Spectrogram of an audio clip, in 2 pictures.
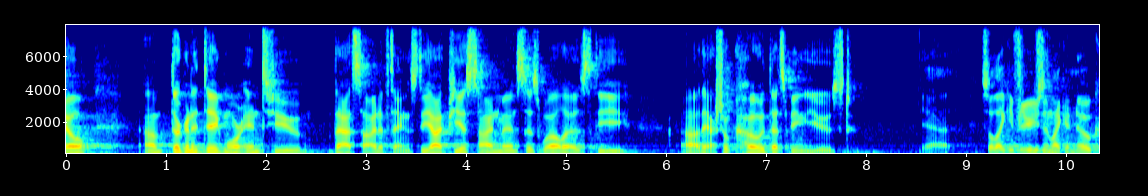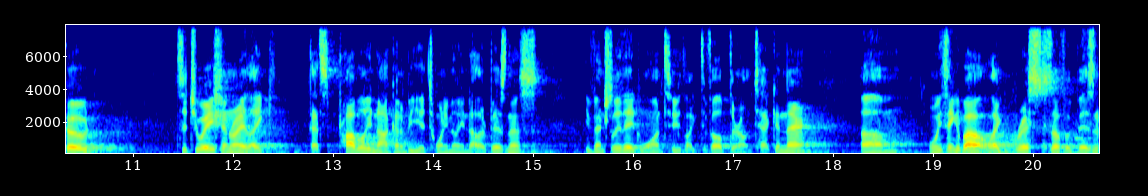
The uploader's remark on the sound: MicroConf Recap: Quiet Light Brokerage Answers Audience Questions. In this Q&A session from MicroConf US 2023. Answer attendee questions.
